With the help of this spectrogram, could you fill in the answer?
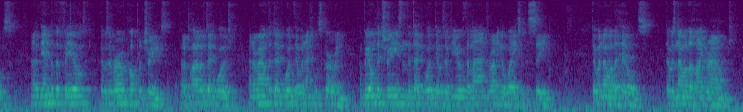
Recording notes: Reading at Worlds Literature Festival 2011. Worlds Literature Festival 2011: an Afternoon Reading.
